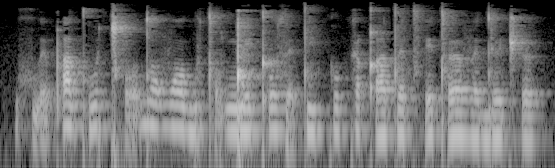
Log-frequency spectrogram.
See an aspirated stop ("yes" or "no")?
yes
